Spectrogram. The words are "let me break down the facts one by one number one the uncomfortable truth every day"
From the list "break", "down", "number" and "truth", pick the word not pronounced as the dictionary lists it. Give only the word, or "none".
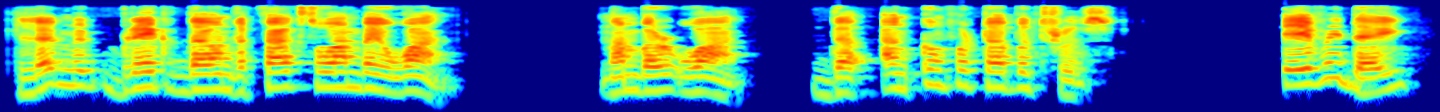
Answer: truth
